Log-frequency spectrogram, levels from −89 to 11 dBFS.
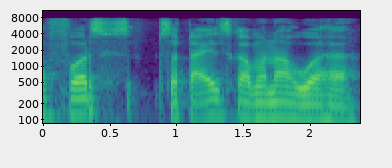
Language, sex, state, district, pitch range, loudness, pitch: Hindi, male, Jharkhand, Garhwa, 95-120 Hz, -16 LUFS, 105 Hz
